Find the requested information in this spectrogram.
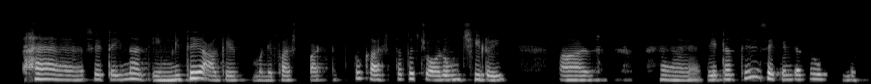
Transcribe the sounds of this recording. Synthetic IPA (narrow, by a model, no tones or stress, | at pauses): hɛ̃ʃeʈajnaemnit̪eaɡeɾmanefəɾsʈ̚paɾʈːat̪e̥t̪okaʃʈat̪ot͡ɕɔɾomt͡ɕʰiloj | aɾhɛ̃eʈat̪esekeɳɖʈat̪eokʰilo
